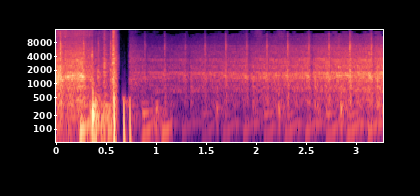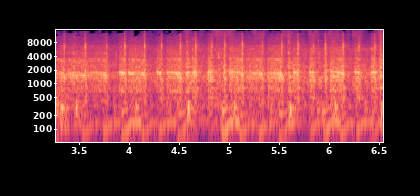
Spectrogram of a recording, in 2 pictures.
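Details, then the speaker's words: 2004 Ford Ranger Tremor, oil in the pan: slow, uneven cranking of about three beats a second with heavy thuds each turn, knocking that wasn't there before. Residual water or hydrolocking suspected, although plugs-out cranking had been done earlier. "you think it's just full of water still that's why he's knocking maybe Hydro locking"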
